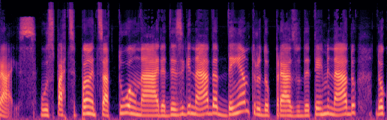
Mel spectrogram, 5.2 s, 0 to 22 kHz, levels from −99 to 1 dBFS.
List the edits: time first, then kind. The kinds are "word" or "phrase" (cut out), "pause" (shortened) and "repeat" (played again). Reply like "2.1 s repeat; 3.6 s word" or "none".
none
